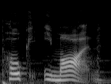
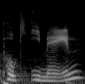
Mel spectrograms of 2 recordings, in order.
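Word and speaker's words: Pokimane: name is actually iman so her username is actually pronounced poke iman because her name is iman even though people call it pokeymane it's iman what's going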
